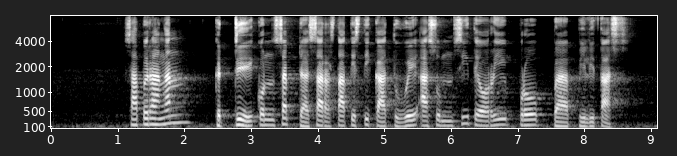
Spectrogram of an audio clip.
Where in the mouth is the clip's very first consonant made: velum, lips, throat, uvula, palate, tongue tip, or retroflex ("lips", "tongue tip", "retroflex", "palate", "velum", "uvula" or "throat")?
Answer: tongue tip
